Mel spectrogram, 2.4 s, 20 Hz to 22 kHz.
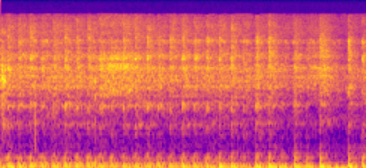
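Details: XR200 single-cylinder started on the second or third kick, before the chain was fitted and nearly out of gas. It settles into a steady loping idle with light mechanical clatter and sounds normal.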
